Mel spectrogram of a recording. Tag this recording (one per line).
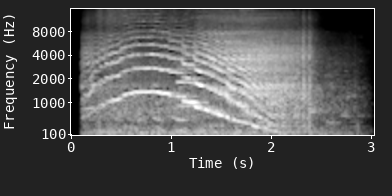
Door
Household
Creak
Squeaking
Open
Wooden
Squeak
